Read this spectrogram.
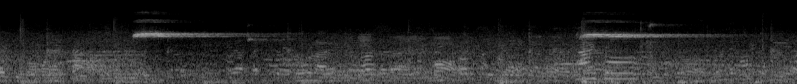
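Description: Young women call out and shout to each other during play.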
